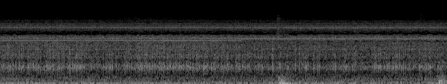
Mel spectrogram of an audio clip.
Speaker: I think these two are quite strong around here and it seems to be affecting the API streams it's alright looked about yeah I have no idea what that is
